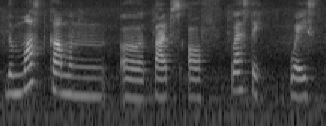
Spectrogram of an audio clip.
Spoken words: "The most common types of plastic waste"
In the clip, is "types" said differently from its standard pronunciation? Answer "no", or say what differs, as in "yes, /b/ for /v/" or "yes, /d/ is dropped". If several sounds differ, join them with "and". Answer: no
